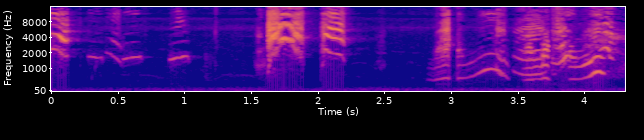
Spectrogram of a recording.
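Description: A hand-fed sun conure begs with harsh squawks and wavering, rising-and-falling nasal cries.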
